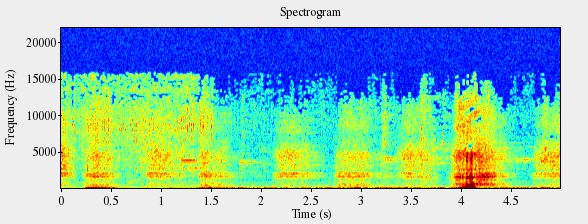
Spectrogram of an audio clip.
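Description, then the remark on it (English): Heavy, labored breathing of a cyclist after riding up a hill on a hot day, with repeated breathy gasps and exhales in a steady rhythm, some sharper and louder, over a low rumbling background. “And I'm out of breath too, as you can hear.”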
